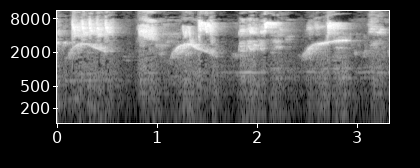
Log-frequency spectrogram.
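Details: Branjangan bushlark song played to coax another bird into singing fast: rapid phrases of high buzzy chatter, each with a rising whistled slur, repeated about every half second.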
